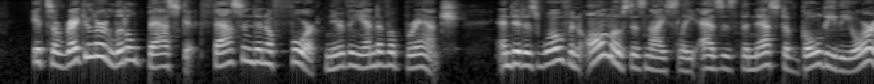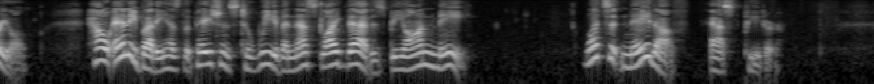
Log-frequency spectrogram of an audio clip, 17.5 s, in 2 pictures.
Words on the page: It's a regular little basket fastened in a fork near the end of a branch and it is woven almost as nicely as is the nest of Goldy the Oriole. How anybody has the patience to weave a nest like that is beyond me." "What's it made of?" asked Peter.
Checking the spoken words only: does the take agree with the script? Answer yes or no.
yes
